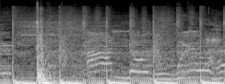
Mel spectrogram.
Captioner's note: door banging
